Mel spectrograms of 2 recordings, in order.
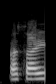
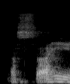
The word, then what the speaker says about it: Asahi: असाई India sir. Spelling बोलना जरा। हाँ, ASA ASA असाई सर, ASAHI India glass. असाही India glass.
